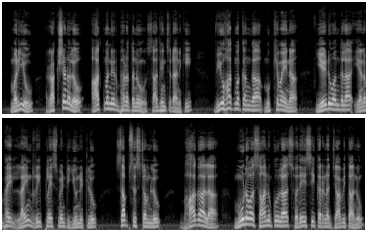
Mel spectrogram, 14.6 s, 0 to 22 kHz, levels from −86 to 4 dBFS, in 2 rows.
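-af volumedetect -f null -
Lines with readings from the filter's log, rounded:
mean_volume: -24.8 dB
max_volume: -6.2 dB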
